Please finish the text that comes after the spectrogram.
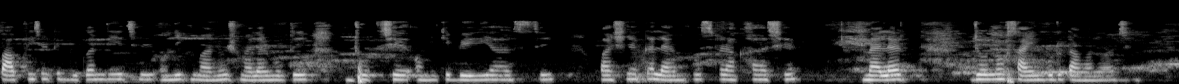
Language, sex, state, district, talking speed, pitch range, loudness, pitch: Bengali, female, West Bengal, Kolkata, 130 wpm, 210-230 Hz, -17 LUFS, 220 Hz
